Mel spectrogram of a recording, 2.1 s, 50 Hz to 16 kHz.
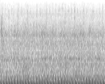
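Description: A restored Series 1 Jaguar E-Type idles steadily nearby, its rapid, even exhaust pulse carrying a puffing blow from a leaking front downpipe on a newly fitted exhaust system, loud and continuous with no talk.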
